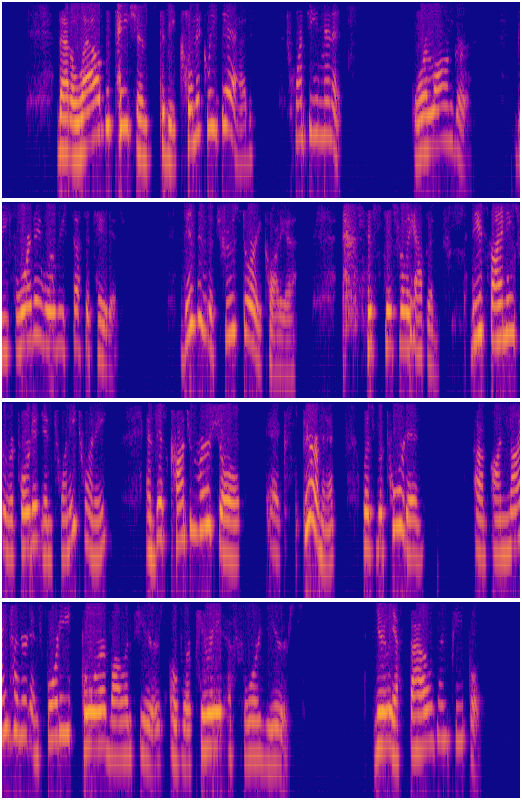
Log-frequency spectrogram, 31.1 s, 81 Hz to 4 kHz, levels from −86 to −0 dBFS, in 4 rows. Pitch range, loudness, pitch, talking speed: 190-280 Hz, -27 LUFS, 225 Hz, 100 wpm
